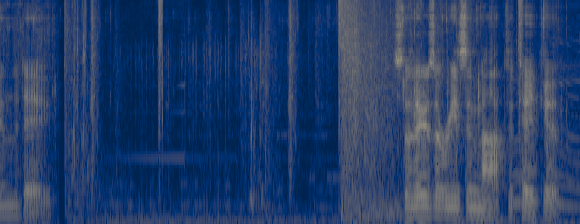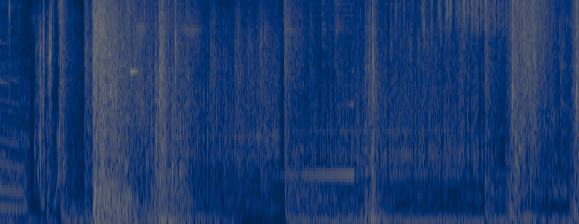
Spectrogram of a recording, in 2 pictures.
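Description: Video game sound effects pop and splat in quick bursts.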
